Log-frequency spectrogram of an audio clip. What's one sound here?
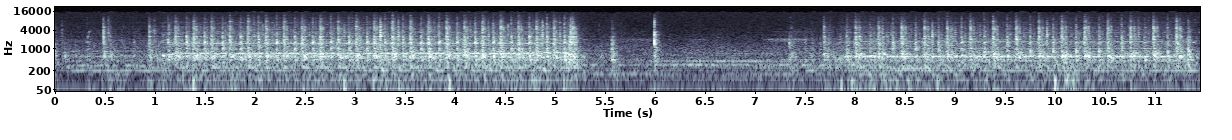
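A sewing machine runs fast with a rapid stitching whir.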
